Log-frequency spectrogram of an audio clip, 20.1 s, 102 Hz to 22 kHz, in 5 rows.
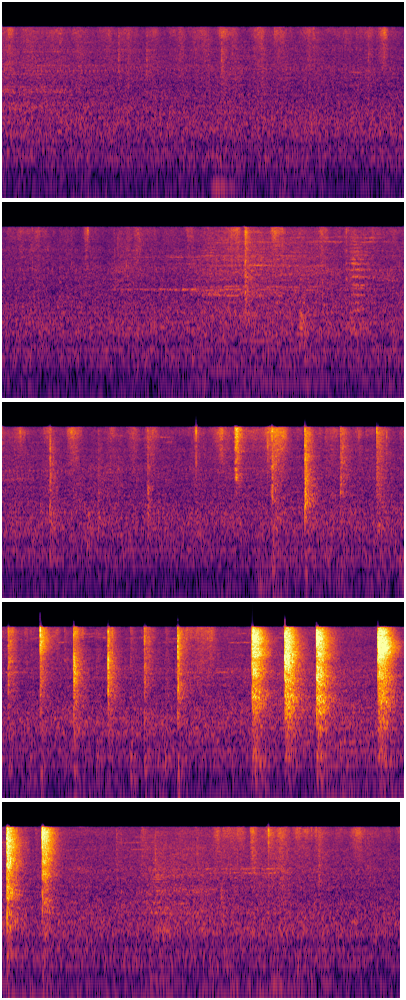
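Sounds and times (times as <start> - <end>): hands slapping a back: 9.4 - 16.7.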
